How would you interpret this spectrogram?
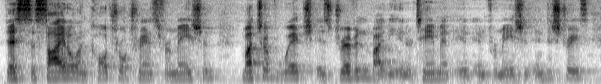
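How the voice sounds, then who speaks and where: An American man, a priest, reading a formal paper aloud to a conference in a measured, emphatic, oratorical way. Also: on the high side, steady tone, bright, forceful tone. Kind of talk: formal read-aloud lecture.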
